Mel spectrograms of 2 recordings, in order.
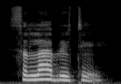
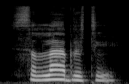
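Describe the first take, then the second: The two takes are said the same way.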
